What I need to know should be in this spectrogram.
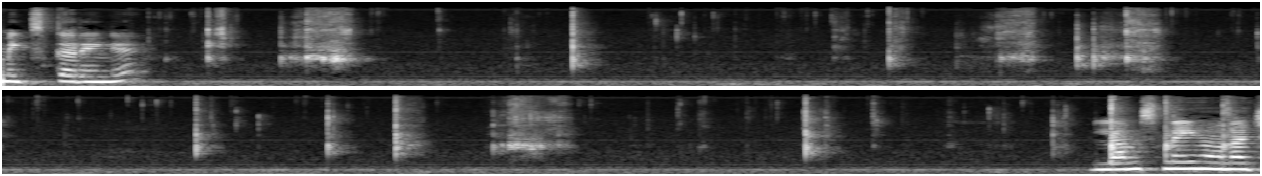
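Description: A spoon scrapes and clinks against a bowl.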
